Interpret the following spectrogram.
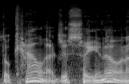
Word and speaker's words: Ocala: he kept pronouncing it okolloh or Alcala oh god and I came in I said the city is pronounced Ocala just so you know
